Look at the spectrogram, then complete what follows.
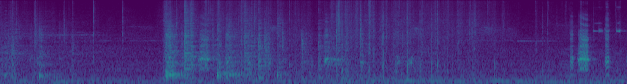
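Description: Broiler rooster flapping its wings as it flies up around a kitchen sink, with light knocks and clatter, loudest from about two seconds in.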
